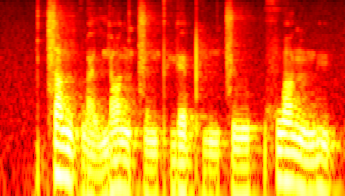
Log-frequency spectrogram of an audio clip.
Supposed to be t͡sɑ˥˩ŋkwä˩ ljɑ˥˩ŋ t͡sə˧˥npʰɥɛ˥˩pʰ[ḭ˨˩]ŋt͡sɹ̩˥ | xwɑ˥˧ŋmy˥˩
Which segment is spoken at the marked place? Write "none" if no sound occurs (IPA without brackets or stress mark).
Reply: i˧˥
